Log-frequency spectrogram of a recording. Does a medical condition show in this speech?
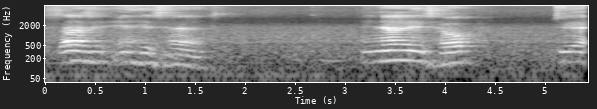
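Yes: motor neuron disease; terminal.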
